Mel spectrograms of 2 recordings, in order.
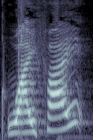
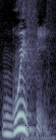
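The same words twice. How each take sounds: First: The word is said with English-style sounds. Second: The word is said with Spanish-style sounds.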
